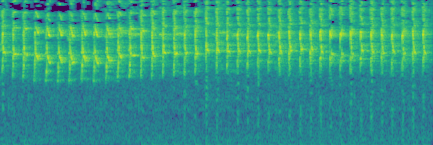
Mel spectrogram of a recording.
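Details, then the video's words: Lovebird lure call meant to make other lovebirds answer, in the typing, cackling and long-drawn styles: rapid high shrill chattering, pulses repeated about seven times a second without pause, steady and loud throughout. "Suara Pancingan Lovebird Ngetik, Ngekek, Tarikan Panjang Bikin Lovebird Anda Ikutan Nyaut Seketika"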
